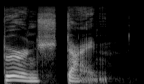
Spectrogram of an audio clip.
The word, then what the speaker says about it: Bernstein: Maar goed, voor zover hebben kunnen achterhalen, wilde de dirigent zelf dat zijn achternaam werd uitgesproken als Bernstein.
